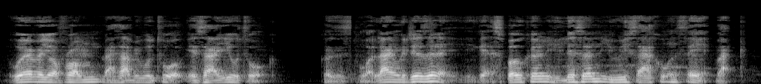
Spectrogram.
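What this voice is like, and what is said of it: Cockney accent. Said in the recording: “I talk Cockney. ... I'm from the East End, people talk Cockney.”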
